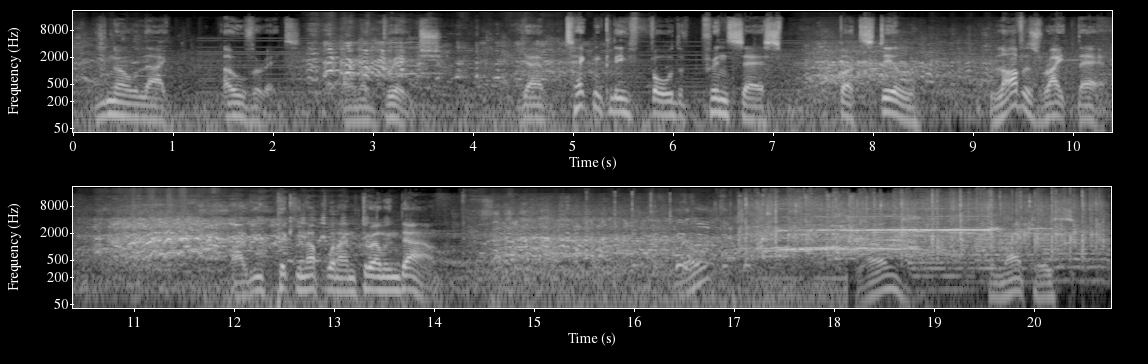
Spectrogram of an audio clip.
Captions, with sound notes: You know like over it on a bridge. Yeah, technically for the princess but still.. lava is right there. [Audience laughing] Are you picking up what I'm throwing down? [Audience laughing] no [Audience cheering] Well.. In that case..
